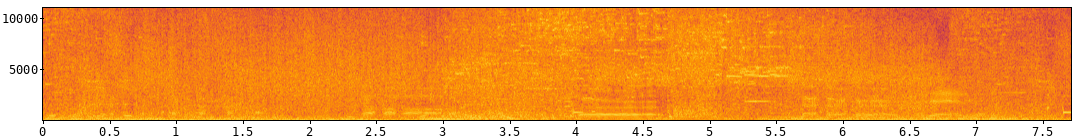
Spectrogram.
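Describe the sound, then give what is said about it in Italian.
A loud bazooka-like blast erupts into a long, roaring explosion full of shattering, crashing debris, sustained for several seconds, with a voice briefly audible amid the chaos. “Cioè, cosa intendi quando dici stai attento al bazooka?”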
